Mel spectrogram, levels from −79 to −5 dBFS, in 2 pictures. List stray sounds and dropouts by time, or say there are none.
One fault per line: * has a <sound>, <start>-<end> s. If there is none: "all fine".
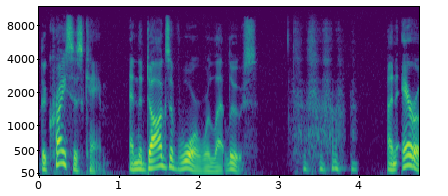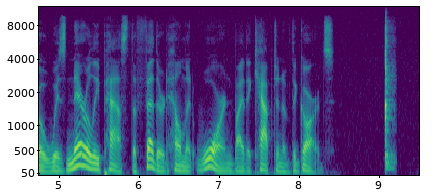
* has a laugh, 3.1-4.0 s
* has a thud, 9.1-9.2 s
